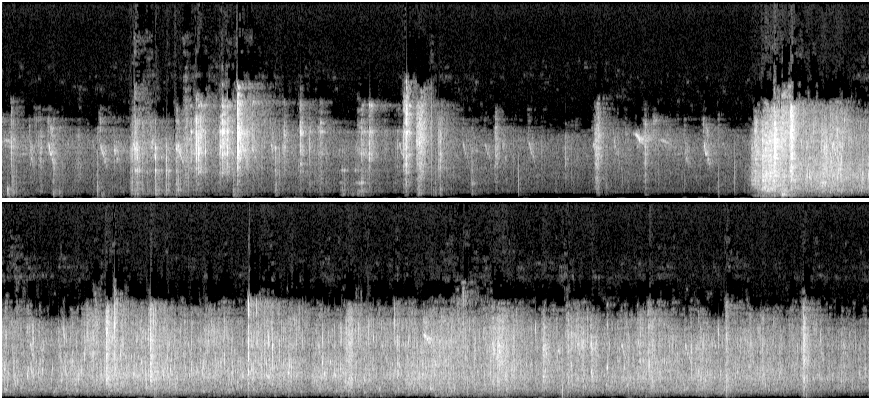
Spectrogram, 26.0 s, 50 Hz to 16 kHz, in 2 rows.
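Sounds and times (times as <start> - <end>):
shallow stream running: 0.0 - 26.0
water splashes: 11.2 - 26.0.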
